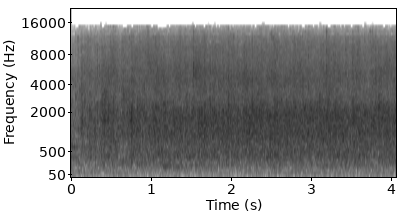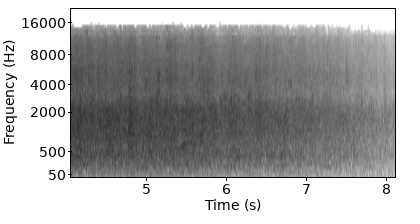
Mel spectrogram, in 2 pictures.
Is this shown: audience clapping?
yes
